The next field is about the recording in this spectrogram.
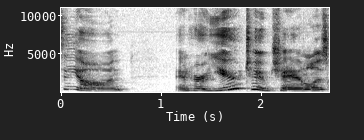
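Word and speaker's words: Sian: not an American spelling her name is seon and her YouTube channel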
